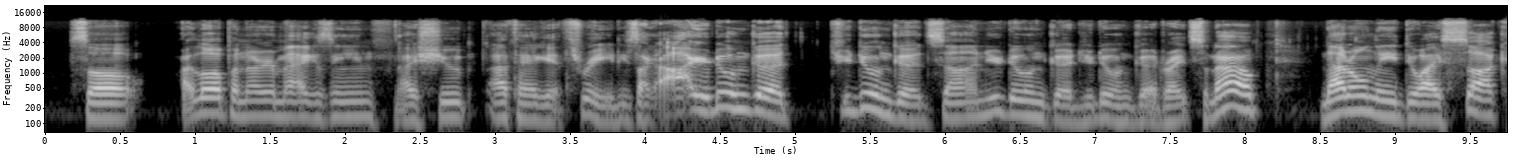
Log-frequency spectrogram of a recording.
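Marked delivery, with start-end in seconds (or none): 4.1-7.5 put-on mocking old man instructor voice. Retelling how an old firearms instructor made fun of the speaker's shooting, imitating a mocking old man. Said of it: "this old guy making fun of me".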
